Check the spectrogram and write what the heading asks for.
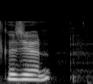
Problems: none marked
